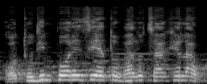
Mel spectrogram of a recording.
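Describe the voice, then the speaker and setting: An actor playing an excitable village tea drinker in a cartoon, chatty and expressive. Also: male voice, high voice, brisk, natural voice. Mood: delighted. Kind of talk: cartoon voice acting. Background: faint music.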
